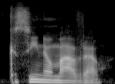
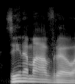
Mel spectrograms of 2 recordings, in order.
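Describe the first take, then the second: First: The word begins with a ks sound. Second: The word begins with a plain z sound. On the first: The speaker calls it right. "It's Casino Mavro. Oh, that's right" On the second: The speaker calls it wrong. "it's not Xinomavro"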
